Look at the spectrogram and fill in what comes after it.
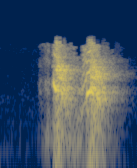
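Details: Airedale Terrier puppy called Rex Pierre letting out a loud double bark, two harsh broad woofs in quick succession about a third of a second apart, clear and close with no other sounds.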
